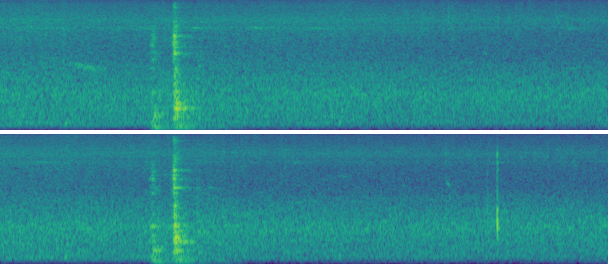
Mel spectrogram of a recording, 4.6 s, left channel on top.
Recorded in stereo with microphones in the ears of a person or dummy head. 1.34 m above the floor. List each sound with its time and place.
1.1 s a cupboard door: 20° right (ahead or behind), 1.0 m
